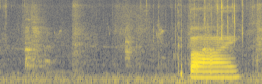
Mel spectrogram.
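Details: Dobermann named Kobe, eager to play with his brother Keisy, a miniature Spitz: one drawn-out, tonal, harmonic cry near the four-second mark lasting nearly a second, after soft human speech and a quiet background.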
